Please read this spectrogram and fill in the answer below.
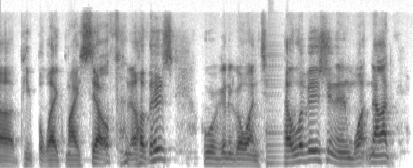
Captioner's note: chuckles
